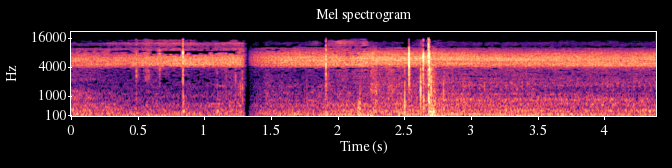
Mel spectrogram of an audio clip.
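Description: A steady, high-pitched chorus of insects, with a few light sharp taps about two and a half seconds in.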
